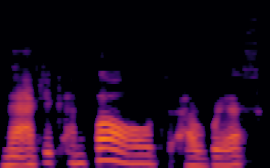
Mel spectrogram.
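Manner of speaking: a hint of a theatrical seer; dramatic oracle. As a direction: intone it like a fortune teller. Dramatic reread of the card.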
